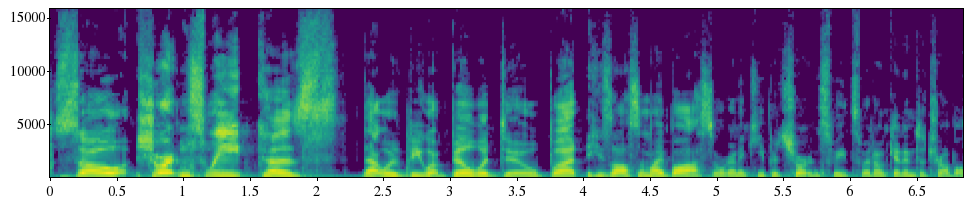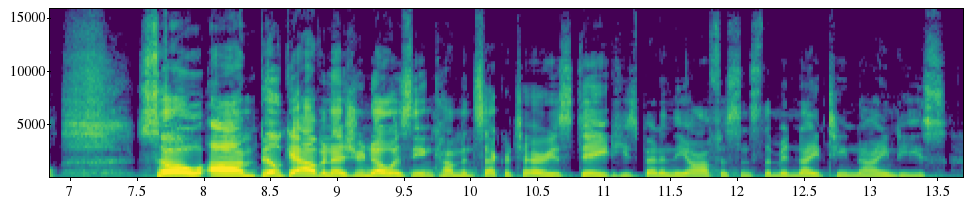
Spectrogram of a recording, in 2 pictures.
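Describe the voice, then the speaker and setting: Hoarse woman, chatty stump speech. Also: fairly low pitch, lively intonation, fairly quick. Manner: chatty, self-interrupting, informal asides. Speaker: campaign surrogate speaker. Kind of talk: stump speech at a candidates night.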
